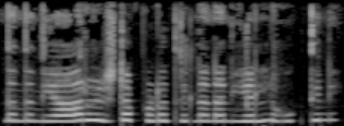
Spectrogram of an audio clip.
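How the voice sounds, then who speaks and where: A woman's voice: very high-pitched, completely flat delivery, rapid-fire, dry recording. A woman voicing a young heroine who pleads and repeats herself while crying. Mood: tearful. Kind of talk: cartoon voice acting.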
